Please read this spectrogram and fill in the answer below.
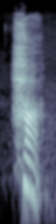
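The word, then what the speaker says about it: は: Ojo acá porque la H es expirada, como si fuera la H del inglés. No es una H muda como en el español. Entonces, vamos a pronunciarlas. Esto tiene que salir como un suspiro, como un soplido.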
